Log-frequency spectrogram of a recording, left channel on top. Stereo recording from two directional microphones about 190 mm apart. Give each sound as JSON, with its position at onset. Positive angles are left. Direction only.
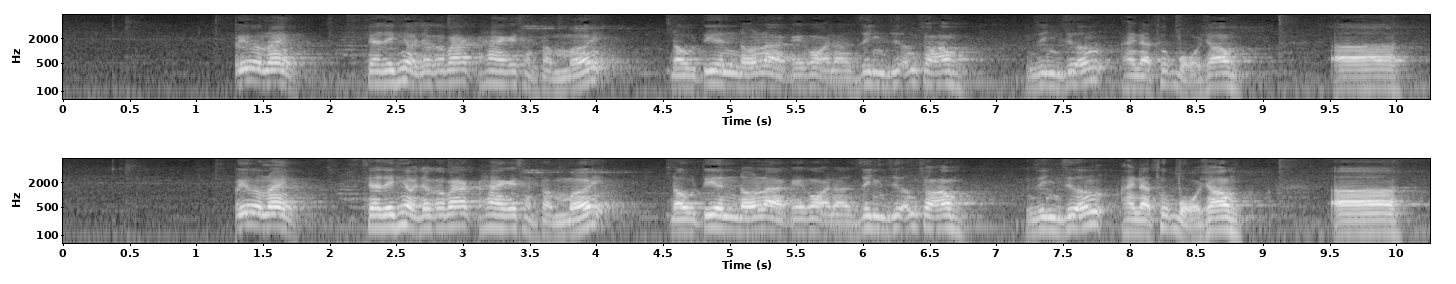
{"t": 1.3, "sound": "a man's voice", "side_deg": -45}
